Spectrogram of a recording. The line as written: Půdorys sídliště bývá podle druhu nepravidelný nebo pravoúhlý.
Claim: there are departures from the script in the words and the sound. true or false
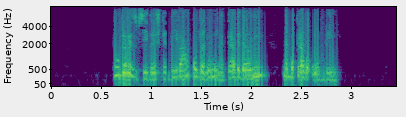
false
